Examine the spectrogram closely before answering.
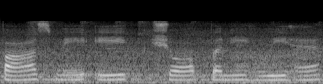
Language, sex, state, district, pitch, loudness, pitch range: Hindi, male, Rajasthan, Bikaner, 210 Hz, -18 LUFS, 200-215 Hz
